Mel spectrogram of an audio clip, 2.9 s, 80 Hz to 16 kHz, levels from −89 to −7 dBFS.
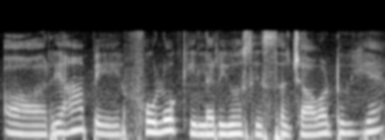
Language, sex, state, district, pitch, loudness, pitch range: Hindi, female, Bihar, Kaimur, 205 Hz, -15 LUFS, 195-235 Hz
